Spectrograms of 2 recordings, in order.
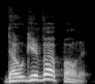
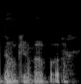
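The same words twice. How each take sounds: First: Laughing. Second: Much lower, much softer sexy voice; teasing mock sultry whisper-low. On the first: Shown as a demonstration. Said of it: "Why'd you say it like in a sexy voice". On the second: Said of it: "like in a sexy voice".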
